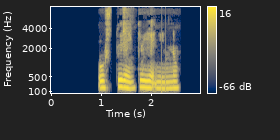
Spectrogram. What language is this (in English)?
Matsés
